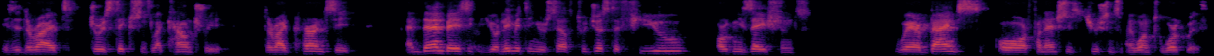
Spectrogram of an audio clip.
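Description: On a rough recording, a man from Switzerland with a dark-toned, mid-range voice and a French-Swiss accent guests on a podcast. As founder, he explains his business methodically, step by step, in non-native phrasing.

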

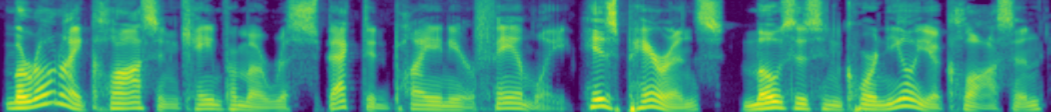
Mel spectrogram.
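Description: A man narrating a dark history tale in a measured, suspenseful way. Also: medium pitch, no room sound. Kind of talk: dramatic history storytelling. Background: faint music.

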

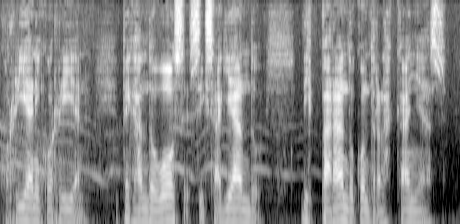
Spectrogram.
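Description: A man reading a story aloud as narrator, in a steady, dramatic storytelling manner. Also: fairly low pitch, normal speed, creaky.

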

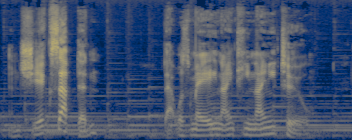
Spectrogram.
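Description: A man hosting a podcast, reading a scripted true crime narration. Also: mid-range voice.

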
